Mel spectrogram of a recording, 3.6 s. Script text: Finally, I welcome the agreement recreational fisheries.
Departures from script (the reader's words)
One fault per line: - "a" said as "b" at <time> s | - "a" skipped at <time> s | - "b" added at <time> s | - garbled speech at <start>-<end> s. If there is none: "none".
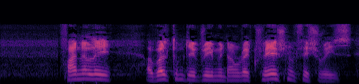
- "on" added at 2.3 s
